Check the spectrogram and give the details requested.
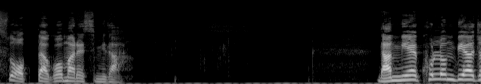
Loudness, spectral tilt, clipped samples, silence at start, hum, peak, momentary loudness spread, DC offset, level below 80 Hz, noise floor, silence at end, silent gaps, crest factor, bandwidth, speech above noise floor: -22 LUFS; -5.5 dB/octave; under 0.1%; 0 s; none; -2 dBFS; 14 LU; under 0.1%; -62 dBFS; -50 dBFS; 0 s; none; 24 dB; 13 kHz; 29 dB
